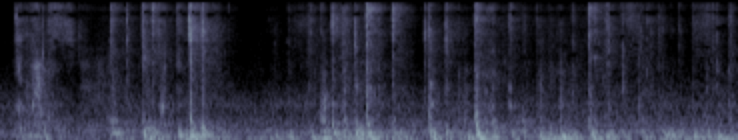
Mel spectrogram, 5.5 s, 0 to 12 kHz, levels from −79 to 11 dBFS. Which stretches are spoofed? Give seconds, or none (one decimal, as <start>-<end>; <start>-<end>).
0.0-4.5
